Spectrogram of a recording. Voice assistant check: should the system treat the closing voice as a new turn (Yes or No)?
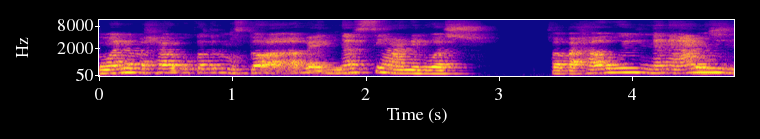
No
